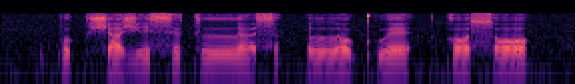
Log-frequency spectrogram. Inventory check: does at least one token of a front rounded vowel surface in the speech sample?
no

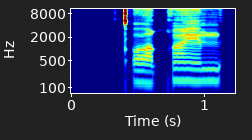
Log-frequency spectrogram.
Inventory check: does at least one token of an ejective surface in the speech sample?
yes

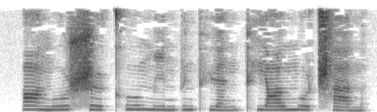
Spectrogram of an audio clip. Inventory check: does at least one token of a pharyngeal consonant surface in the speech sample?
no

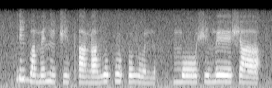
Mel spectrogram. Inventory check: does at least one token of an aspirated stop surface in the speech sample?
yes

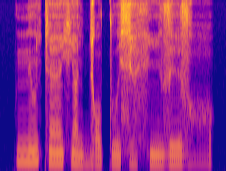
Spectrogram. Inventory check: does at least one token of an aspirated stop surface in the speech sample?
no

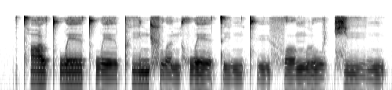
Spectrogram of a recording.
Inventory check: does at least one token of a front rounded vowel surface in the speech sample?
yes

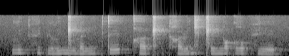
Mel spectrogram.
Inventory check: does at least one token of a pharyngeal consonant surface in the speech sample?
no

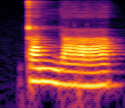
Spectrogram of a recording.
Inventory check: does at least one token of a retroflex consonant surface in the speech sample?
yes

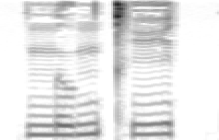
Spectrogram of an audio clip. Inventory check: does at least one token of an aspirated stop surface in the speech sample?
yes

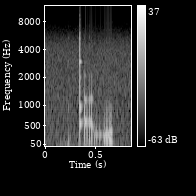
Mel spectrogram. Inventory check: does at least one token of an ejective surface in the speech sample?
yes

